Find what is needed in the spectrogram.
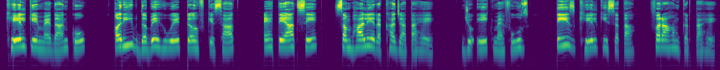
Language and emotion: Urdu, neutral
